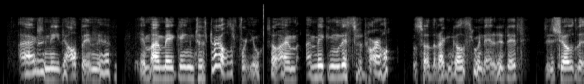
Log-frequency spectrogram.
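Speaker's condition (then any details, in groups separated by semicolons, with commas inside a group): Cerebellar ataxia from brain tumour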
